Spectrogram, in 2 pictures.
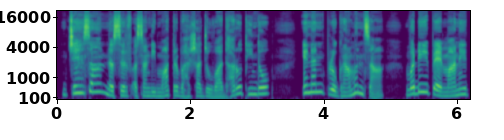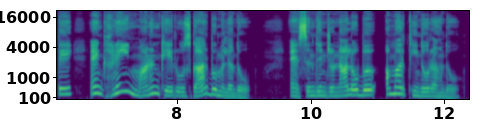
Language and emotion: Sindhi, neutral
